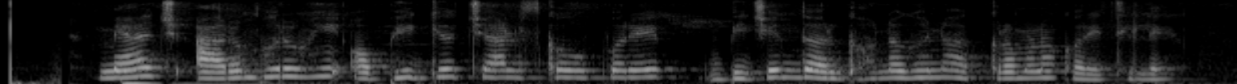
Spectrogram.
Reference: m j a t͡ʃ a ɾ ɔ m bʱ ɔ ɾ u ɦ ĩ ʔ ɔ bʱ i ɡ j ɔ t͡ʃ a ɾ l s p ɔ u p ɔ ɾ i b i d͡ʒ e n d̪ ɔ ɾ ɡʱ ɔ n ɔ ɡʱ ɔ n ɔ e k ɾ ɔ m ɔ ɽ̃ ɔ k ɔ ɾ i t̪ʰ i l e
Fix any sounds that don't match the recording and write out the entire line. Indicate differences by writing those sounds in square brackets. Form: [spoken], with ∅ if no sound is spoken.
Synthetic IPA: m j a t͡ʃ a ɾ ɔ m bʱ ɔ ɾ u ɦ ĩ ʔ ɔ bʱ i ɡ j ɔ t͡ʃ a ɾ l s [k] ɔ u p ɔ ɾ [e] b i d͡ʒ e n d̪ ɔ ɾ ɡʱ ɔ n ɔ ɡʱ ɔ n ɔ [a] k ɾ ɔ m ɔ ɽ̃ ɔ k ɔ ɾ i t̪ʰ i l e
